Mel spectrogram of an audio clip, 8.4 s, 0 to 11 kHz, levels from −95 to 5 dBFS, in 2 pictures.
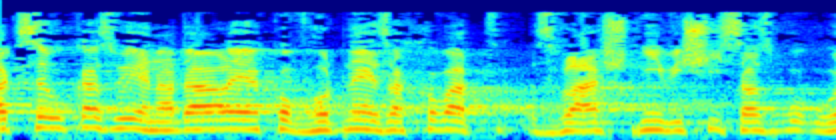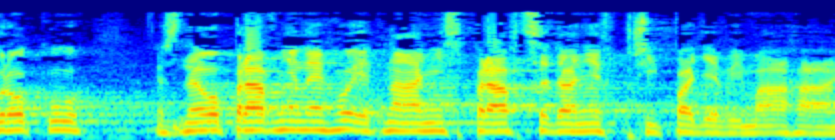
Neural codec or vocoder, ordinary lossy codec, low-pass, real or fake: none; MP3, 32 kbps; 9.9 kHz; real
